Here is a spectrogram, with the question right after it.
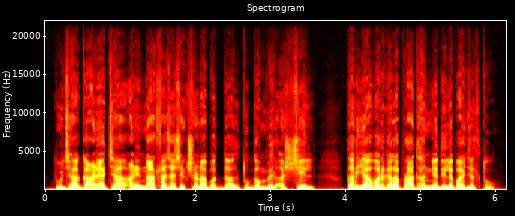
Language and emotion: Marathi, angry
